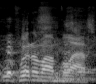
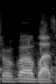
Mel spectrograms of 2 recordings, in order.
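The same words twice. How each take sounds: First: "We'll put 'em on blast" said through a laugh; chuckling out "put 'em on blast". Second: Said in the usual way. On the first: Real, not acted. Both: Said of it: "We'll put 'em on blast".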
